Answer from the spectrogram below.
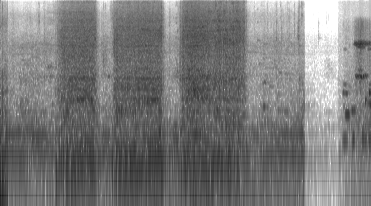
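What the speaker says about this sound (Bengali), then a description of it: "এটা যে মেশিন দিয়ে সেলাই করতেছি এই মেশিনটা হলো double needle lock stitch sewing machine" A double needle lock stitch sewing machine stitches cargo pants in three long loud bursts separated by brief pauses, then stops, leaving a few faint clicks and light taps nearby.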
